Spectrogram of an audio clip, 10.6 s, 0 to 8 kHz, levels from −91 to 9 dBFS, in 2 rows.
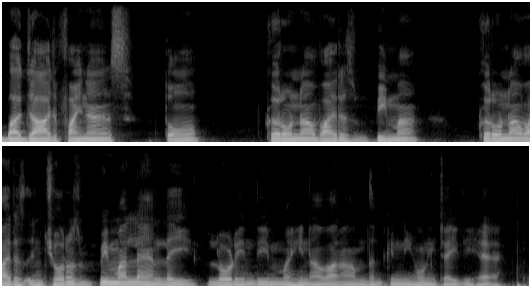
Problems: none marked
